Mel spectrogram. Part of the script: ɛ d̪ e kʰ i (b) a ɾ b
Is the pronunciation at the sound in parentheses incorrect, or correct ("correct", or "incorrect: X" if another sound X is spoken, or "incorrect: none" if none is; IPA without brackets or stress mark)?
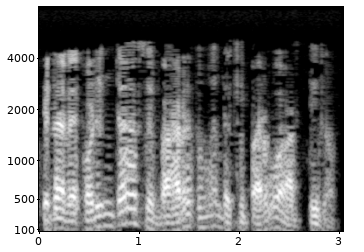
incorrect: p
